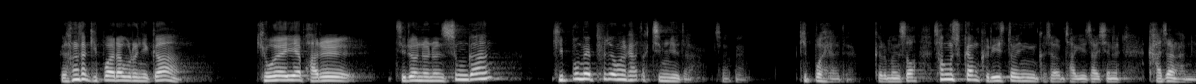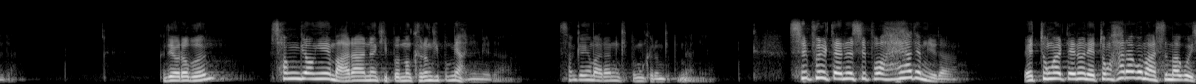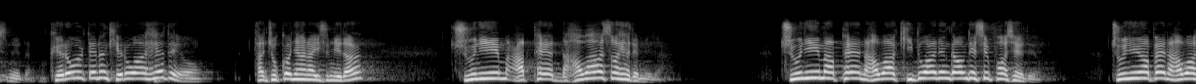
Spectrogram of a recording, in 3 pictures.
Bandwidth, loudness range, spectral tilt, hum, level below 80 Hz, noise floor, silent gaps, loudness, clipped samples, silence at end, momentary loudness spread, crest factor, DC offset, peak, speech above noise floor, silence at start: 8 kHz; 8 LU; -6.5 dB/octave; none; -84 dBFS; -74 dBFS; none; -15 LUFS; under 0.1%; 0 s; 14 LU; 16 dB; under 0.1%; 0 dBFS; 60 dB; 0.6 s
